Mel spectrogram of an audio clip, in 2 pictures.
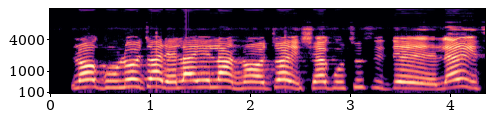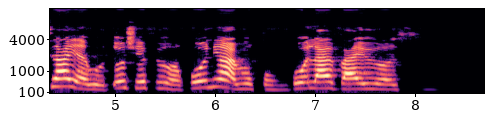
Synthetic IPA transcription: lɔ˦ɡũ˧lo˦d͡ʒɔ˦˨ɾe˧˦la˦je˦la˦˨nã˨˦ɔ˧d͡ʒɔ˦i˦˨ʃɛ˨˦ɡũ˧tũ˦si˧de˧˨lɛ˨˦ɾ̃ĩ˧ti˦a˦˨jɛ˨ɾo˨to˨˦ʃe˧fĩ˧w̃ɔ̃˨k͡po˨˦nĩ˦a˦˨ɾ̃ɔ̃˧kũ˨ŋ̩˨ɡo˨˦la˦va˦i˦ɾɔ˦˨s

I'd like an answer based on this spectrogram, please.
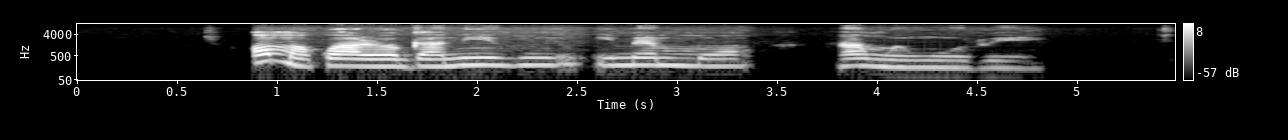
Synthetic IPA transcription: ɔ˦ma˨kʷa˨ɾɔ˨ɡa˨ni˦ɦu˦i˦me˦m̩˦mɔ˦ | ha˦ŋʷe˨ŋʷo˨ɾe˨˦

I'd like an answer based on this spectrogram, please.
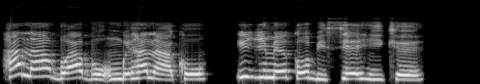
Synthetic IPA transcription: ha˦na˨a˦bʊ˨a˦bʊ˨ŋ͡m̩˨ɡ͡be˨ɦa˦na˨a˨kʊ˦ | i˦d͡ʒi˦me˦ko˦bi˨si˦e˦ɦi˦i˦kʰe˦

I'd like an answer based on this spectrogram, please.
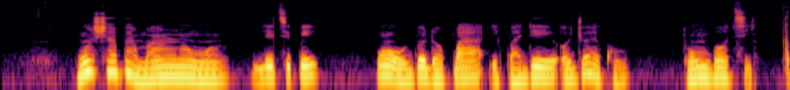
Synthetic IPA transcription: w̃ɔ̃˦ʃa˦ba˦˨mãː˨˦n̩˦ɾ̃ã˦˨w̃ɔ̃˧ | le˦ti˦k͡pe˦ | w̃ɔ̃˦o˨ɡ͡bɔ˦dɔ˨k͡pa˦ḭ˦˨k͡pa˨de˨˦ɔ˧d͡ʒɔ˦ɛ˦˨kʰu˨˦ | to˦n̩˦bɔ˦˨ti˨

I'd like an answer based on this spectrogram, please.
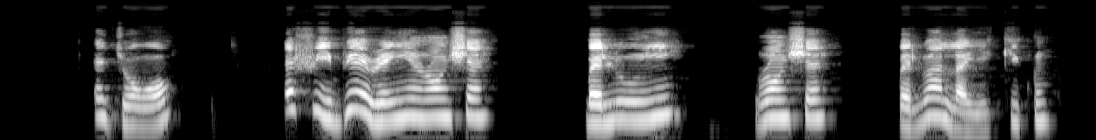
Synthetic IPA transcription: ɛ˧d͡ʒɔ˨wɔ˨˦ | e˦fi˧˦i˨bi˦e˦˨ɾe˨˦j̃ĩ˦ɾ̃ɔ̃˦n̩˦ʃɛ˦ | k͡pɛ˨lu˦˧j̃ĩ˦ | ɾ̃ɔ̃˦n̩˦ʃɛ˦ | k͡pɛ˨lu˨˦a˦˨la˨je˨ki˦kũ˦

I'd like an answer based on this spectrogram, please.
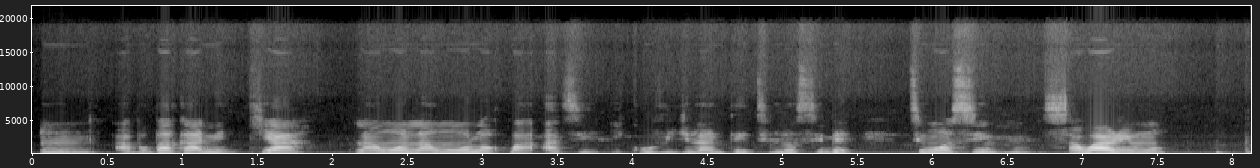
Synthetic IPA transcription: a̰˨bu˨˦ba˦ka˦˨nĩ˨˧˦ki˦a˦ | la˨w̃ɔ̃˧la˨˦w̃ɔ̃˧ɔ˧lɔ˦k͡pa˨˦ʔa̰˦˨ti˧i˧˨ko˧vi˧d͡ʒi˧lã˧n̩˦te˦˨ti˧lɔ˧si˦bɛ˦˨ | ti˦w̃ɔ̃˦si˦˨ɦũ˨sa˨wa˦ɾĩ˧w̃ɔ̃˧

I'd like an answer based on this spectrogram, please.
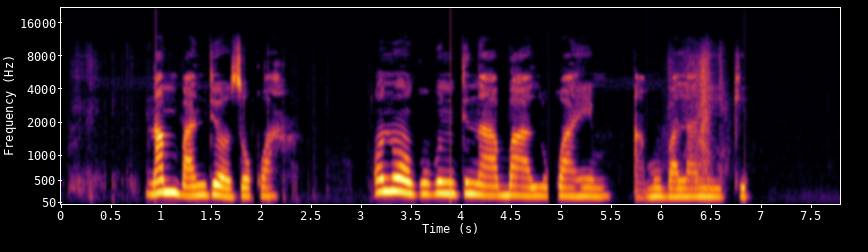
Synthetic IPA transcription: na˨m̩˦ba˨n̩˦dɪ˦ɔ˨zɔ˦kʷa˦ | ɔ˦nʊ˦ɔ˨ɡʊ˦ɡʊ˦n̩˦dɪ˦na˨a˨ɡ͡ba˦a˨lʊ˦kʷa˦ɣɪ˦m̩˦ | a˨mʊ˦ba˨la˦ni˦ke˦

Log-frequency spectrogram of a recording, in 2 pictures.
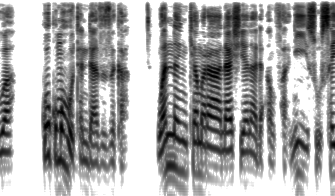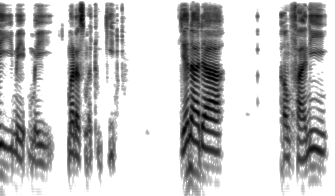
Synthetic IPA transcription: ʊ˦waː˦ | kʷoː˦kʷʊ˦ma˦ɦoː˨tɐ˦ndaː˨zɪ˨zɪ˦ka̰˨ | wɐ˦nːɐ˨ŋkʲɐ˦mɐ˨ɾaː˦naː˦ʃi˨jɐ˦naː˨da̰˨ʔa˨mɸa̰ː˨niː˦so̰ː˨sa˦jma˨j | mɐ˦ɾɐ˨smɐ̰˨tuː˦kʲʼiː˦ | jɐ˦naː˨da˨ | ʔa̰˨mɸaː˨niː˦

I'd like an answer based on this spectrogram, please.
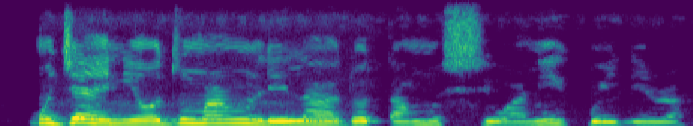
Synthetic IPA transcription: mo˧d͡ʒɛ˦ɛ˧nĩ˧ɔ˧dũ˦mã˦ɾ̃ũ˦n̩˦le˨˦la˦˨dɔ˧˦ta˧mo˧ʃi˧wa˨nĩ˨˦i˦˨k͡pe˨i˨de˨ɾa˧

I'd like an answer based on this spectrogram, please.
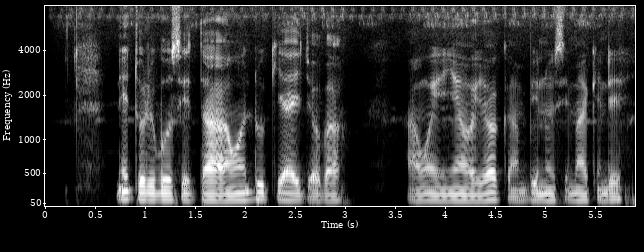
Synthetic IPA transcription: nĩ˦to˧ɾi˦bo˧si˧ta˧a˨w̃ɔ̃˧du˦ki˦a˧i˧d͡ʒɔ̰˨ba˧ | a̰˨w̃ɔ̃˧i˨j̃ã˧ɔ˨jɔ˨˦kã̰˨˦bḭ˦nũ˦si˧˦mã˦kĩ˧˦dḛ˦

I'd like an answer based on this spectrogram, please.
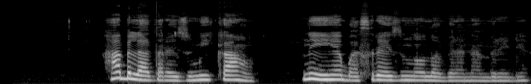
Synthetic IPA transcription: ha˦bɪ˨la˨da˨ɾe˨zu˨m˦i˦ka˦ɦʊ˨˦ | ni˦i˦ɦe˦ɡ͡ba˨sɪ˦ɾe˨zu˦nʊ˦lɔ˨bja˨ɾa˨na˨m̩˨be˨ɾe˨de˦

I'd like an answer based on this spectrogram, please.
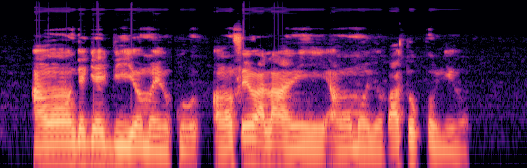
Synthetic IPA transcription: a˨w̃ɔ̃˧ɡɛ˦ɡɛ˦bi˦ɔ˧mɔ̃˧ẽ˨ũ˨ko˨a˨w̃ɔ̃˧fe˦wa˦˨la˦˨ɾ̃ĩ˧i˧a̰˨w̃ɔ̃˧mɔ̃˧˨jɔ˨ba˨˦to˦kũ˦˨nĩ˨˦õ˧

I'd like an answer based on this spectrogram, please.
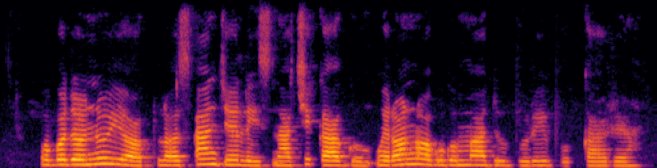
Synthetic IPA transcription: o˨bo˨do˨nu˦jɔ˦˨k̚lɔ˨sa˦n˦d͡ʒe˦li˨sna˨t͡ʃi˦ka˦ɡo˨ŋʷe˨ɾɔ˦nɔ˦ɔ˨ɡʊ˦ɡʊ˦m̩˦ma˦du˨bu˨ɾi˦bu˨ka˦ɾja˦

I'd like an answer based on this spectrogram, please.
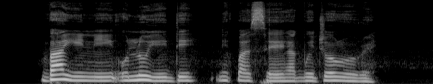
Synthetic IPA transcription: ba˦ji˧˦nĩ˧o˧lo˦˨je˨˦de˦nĩ˦k͡pa˦sɛ˨a˧ɡ͡be˧d͡ʒɔ˦ɾo˦˨ɾɛ˨

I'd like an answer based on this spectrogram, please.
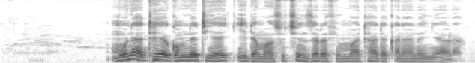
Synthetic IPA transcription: mʊ˦naː˨tʰɐ˦ja˨ɡʷɔ˦mnɐ˦ti˨jaː˦kʲʼiː˨da˨maː˨suː˦t͡ʃɪ˦nzɐ˦ɽɐ˨ɸɪ˦mːaː˦taː˦da˨kʼɐ̰˦naː˦nɐ˦ɲjaː˦˨ɽa̰ː˦

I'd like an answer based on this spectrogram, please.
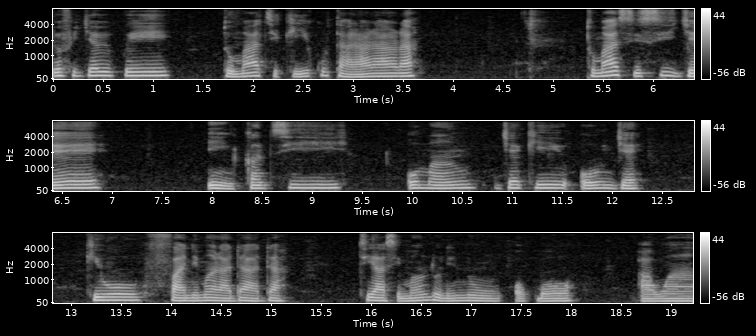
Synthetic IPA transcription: lo˦fi˧d͡ʒɛ˦wi˦k͡pe˦ | to˨mãː˨˦ti˧˨kʰi˨˦ku˦˨ta˦˨ɾa˨˦ɾa˦ɾa˦ | to˨mãː˨˦si˧si˦˨d͡ʒɛ˨˦ | i˦˨ŋ̩˨kã˧ti˦ | o˦mãː˦˧n̩˦d͡ʒɛ˦kʰi˦o˦n̩˦d͡ʒɛ˧ | kʰi˦o˦fa˧nĩ˧mã˦˧ɾa˧da˦˨˧da˦˨ | ti˦a˧si˨mãː˨˦n̩˦lo˦˨nĩ˨˦nũ˦ɔ˨k͡pɔ˨˦ | a˨w̃ɔ̃˧

